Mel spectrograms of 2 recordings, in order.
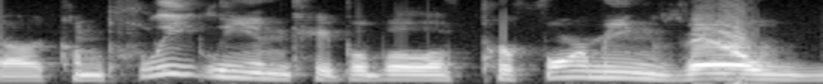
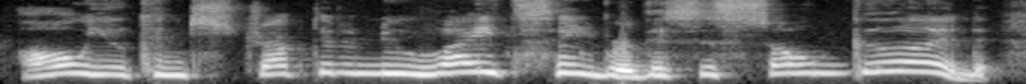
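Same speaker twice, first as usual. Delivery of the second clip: gushing delight; 12 semitones higher than usual. Acted. Mother admiring her son's new lightsaber, gushing high. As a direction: coo high over it like a proud mom.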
